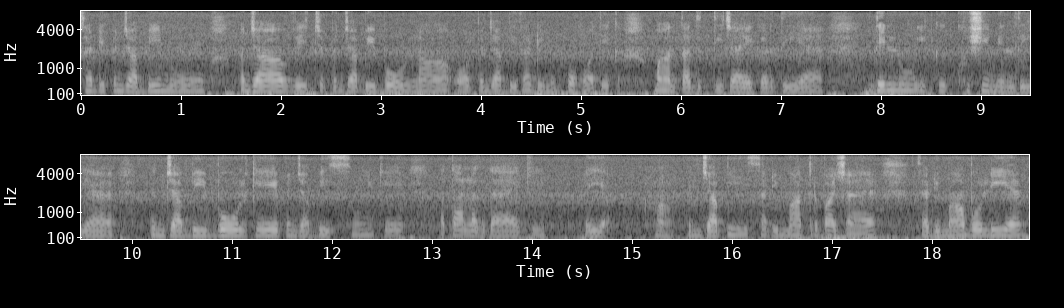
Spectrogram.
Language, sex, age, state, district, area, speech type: Punjabi, female, 45-60, Punjab, Pathankot, urban, spontaneous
